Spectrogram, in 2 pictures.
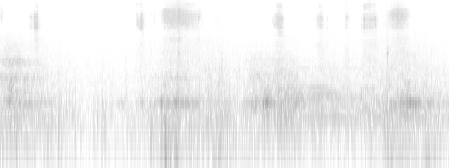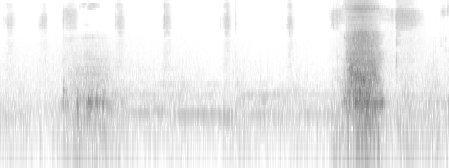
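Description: A pencil drawing on paper, filling in a portrait's teeth one by one, gives soft, close scratchy strokes in short bursts, ending with a louder rasp near the end.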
